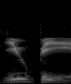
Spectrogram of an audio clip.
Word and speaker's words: Ub: Yeah, his name is Ub Ub Iwerks. – How else would you say it? – Ub. Ub Ub.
